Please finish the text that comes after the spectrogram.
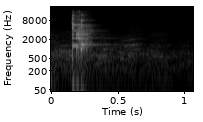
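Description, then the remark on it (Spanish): A single bright clink of wine glasses touching in a toast during a wine tasting at a winery, ringing briefly before fading under a soft murmur of background voices. “Los padres y yo cataremos alguno de sus vinos mientras las chicas disfrutan de un refrescante zumo de uvas.”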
